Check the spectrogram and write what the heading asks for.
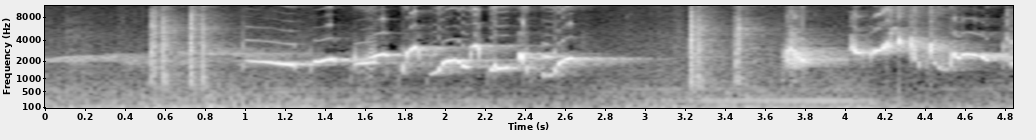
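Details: White-rumped shama singing in competition style, a long wild-type song: a sustained whistled tone leading into stepped, warbling notes, then after a sharp burst, fast rising and falling whistled phrases.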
